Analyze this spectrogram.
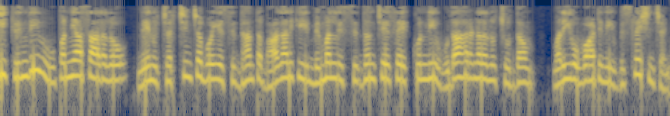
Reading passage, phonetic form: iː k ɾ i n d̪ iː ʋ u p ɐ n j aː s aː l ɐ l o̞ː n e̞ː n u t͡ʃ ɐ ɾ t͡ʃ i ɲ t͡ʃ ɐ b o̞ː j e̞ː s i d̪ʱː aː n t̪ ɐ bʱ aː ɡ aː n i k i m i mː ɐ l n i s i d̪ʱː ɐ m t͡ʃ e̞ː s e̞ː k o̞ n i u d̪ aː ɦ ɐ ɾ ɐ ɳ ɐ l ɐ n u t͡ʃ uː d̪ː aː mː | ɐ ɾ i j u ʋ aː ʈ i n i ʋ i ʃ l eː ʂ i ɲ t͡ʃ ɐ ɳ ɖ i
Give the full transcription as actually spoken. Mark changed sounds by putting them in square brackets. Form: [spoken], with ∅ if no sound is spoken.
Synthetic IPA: iː k ɾ i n d̪ iː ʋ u p ɐ n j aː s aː l ɐ l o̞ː n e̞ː n u t͡ʃ ɐ ɾ t͡ʃ i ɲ t͡ʃ ɐ b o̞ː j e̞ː s i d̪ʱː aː n t̪ ɐ bʱ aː ɡ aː n i k i m i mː ɐ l n i s i d̪ʱː ɐ m t͡ʃ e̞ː s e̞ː k o̞ [nː] i u d̪ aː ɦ ɐ ɾ ɐ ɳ ɐ l ɐ n u t͡ʃ uː d̪ː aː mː | ɐ ɾ i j u ʋ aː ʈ i n i ʋ i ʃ l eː ʂ i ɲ t͡ʃ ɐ ɳ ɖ i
